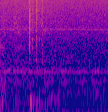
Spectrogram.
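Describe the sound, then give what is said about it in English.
A few quick keystrokes clatter on a computer keyboard in one short burst, followed by a steady low hum with no talking. “Maybe if you type in LinkedIn. Type him on LinkedIn.”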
